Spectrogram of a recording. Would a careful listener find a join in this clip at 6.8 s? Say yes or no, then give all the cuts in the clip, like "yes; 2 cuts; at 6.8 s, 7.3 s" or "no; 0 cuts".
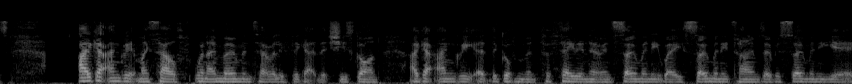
no; 0 cuts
